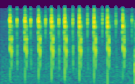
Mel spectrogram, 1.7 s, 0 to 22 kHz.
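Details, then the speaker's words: Etek 2 paintball marker with newly installed OLED Virtue board, battery low, eyes off, semi mode, dry firing: sharp crisp evenly spaced clicks about eleven a second; solenoid cycling properly. "i'm in semi mode you can hear the gun clicking away"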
